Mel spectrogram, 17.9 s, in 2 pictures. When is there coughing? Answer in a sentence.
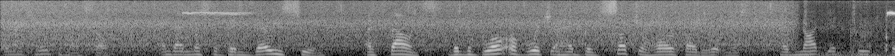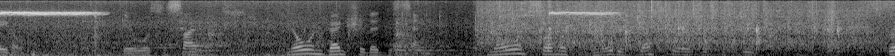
The coughing can't be heard in this clip.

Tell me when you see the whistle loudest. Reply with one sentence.
The volume of the whistle peaks at 9 seconds.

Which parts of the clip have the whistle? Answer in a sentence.
You can hear the whistle from 1.8 to 2.5 s, from 8.8 to 10.1 s and from 14.4 to 15.2 s.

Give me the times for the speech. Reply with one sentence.
The speech can be heard from 0.0 to 9.2 s and from 10.2 to 16.7 s.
